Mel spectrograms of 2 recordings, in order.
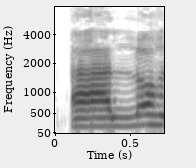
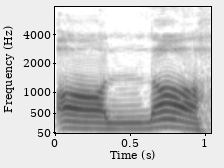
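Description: First: ا الله with a short a before Allah, unmerged; two separate hamzas. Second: الله with a long opening ā, Āllah; merged long vowel. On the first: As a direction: say ا الله as a-Allah, higher and louder. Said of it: "ا الله نمیگیم". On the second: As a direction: stretch the first vowel of الله slowly. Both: Shown as a demonstration.

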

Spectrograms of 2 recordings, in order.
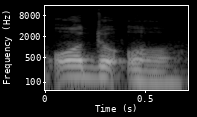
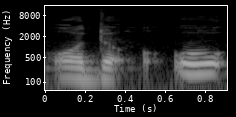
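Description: First: ادعو clipped, final vowel dropped; shortened form. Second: ادعو said in full with the long final "u"; full form with final vowel. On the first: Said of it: "بشه ادعو". (ادعو کوتاه، بدون واو پایانی) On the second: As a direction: pronounce ادعو with its long ending. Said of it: "مثل اینکه بگیم". (تلفظ کامل ادعو با واو بلند پایانی) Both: Shown as a demonstration.

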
